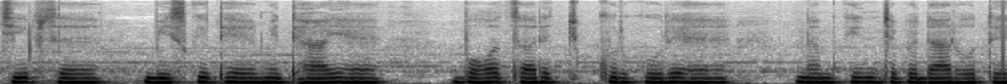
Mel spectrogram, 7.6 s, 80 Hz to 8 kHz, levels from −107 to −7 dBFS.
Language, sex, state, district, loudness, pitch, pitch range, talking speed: Hindi, male, Bihar, West Champaran, -12 LUFS, 150 Hz, 145-155 Hz, 110 wpm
